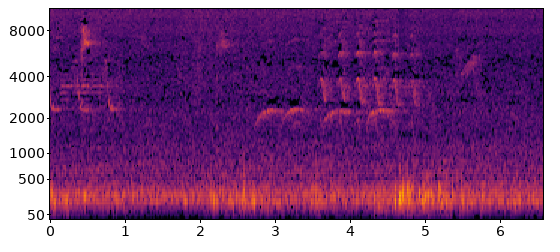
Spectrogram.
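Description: Outdoor background noise, a steady low rumble that swells briefly about two-thirds through, with small birds chirping: a couple of chirps near the start, then a quick run of repeated short chirps in the middle.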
